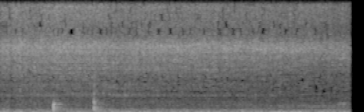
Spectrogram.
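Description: Chopped ginger, garlic and green chilli frying in hot oil with cumin seeds, a loud continuous sizzle and hiss with a couple of sharp spoon taps against the pan early on, then stopping abruptly.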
